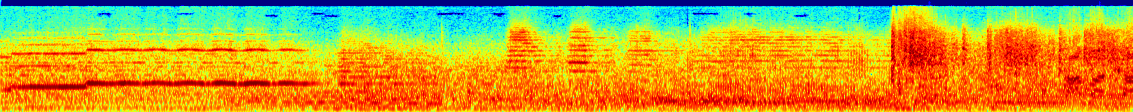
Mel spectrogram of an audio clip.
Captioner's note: plane engine roaring; artillery firing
